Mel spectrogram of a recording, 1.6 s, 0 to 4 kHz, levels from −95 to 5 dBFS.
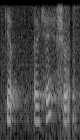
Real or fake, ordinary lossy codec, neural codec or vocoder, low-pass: real; none; none; 3.6 kHz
